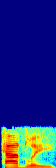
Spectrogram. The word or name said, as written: Hadley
